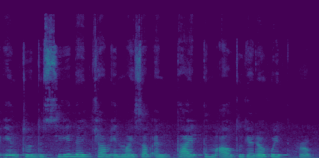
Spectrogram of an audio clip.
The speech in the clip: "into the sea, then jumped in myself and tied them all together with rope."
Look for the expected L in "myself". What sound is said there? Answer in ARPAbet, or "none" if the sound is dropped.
L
